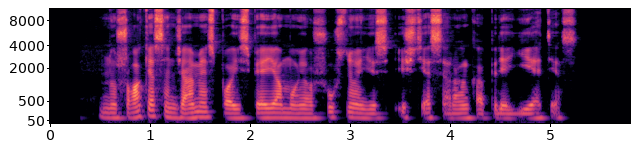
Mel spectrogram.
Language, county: Lithuanian, Kaunas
